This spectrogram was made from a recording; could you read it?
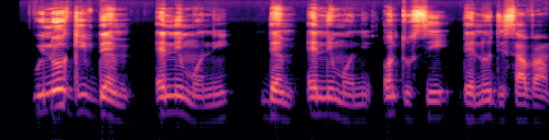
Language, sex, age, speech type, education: Nigerian Pidgin, male, 15-29, spontaneous, tertiary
